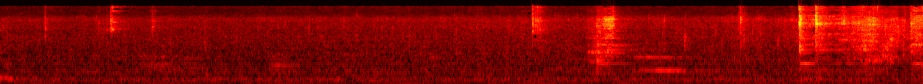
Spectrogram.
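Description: Fish fry in hot oil in a pan, with a soft continuous sizzle and occasional scrapes and clinks of a stirring utensil that grow busier toward the end.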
